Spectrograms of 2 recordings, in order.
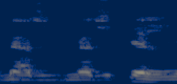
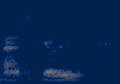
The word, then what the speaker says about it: Mazzucchelli: Done one with Lorenzo Matodi, Dave Mazzucchelli, I believe is how it's pronounced, who I think is one of the greatest cartoonists that ever lived, Dave Mazzucchelli.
